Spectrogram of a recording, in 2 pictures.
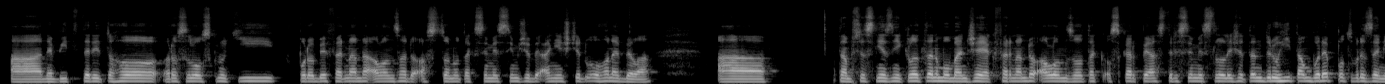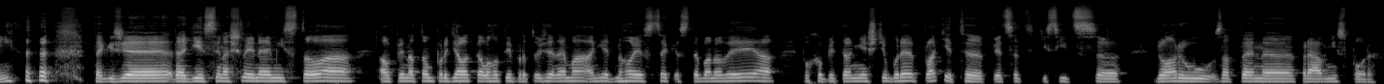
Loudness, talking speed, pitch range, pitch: -26 LUFS, 155 wpm, 140-150 Hz, 150 Hz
